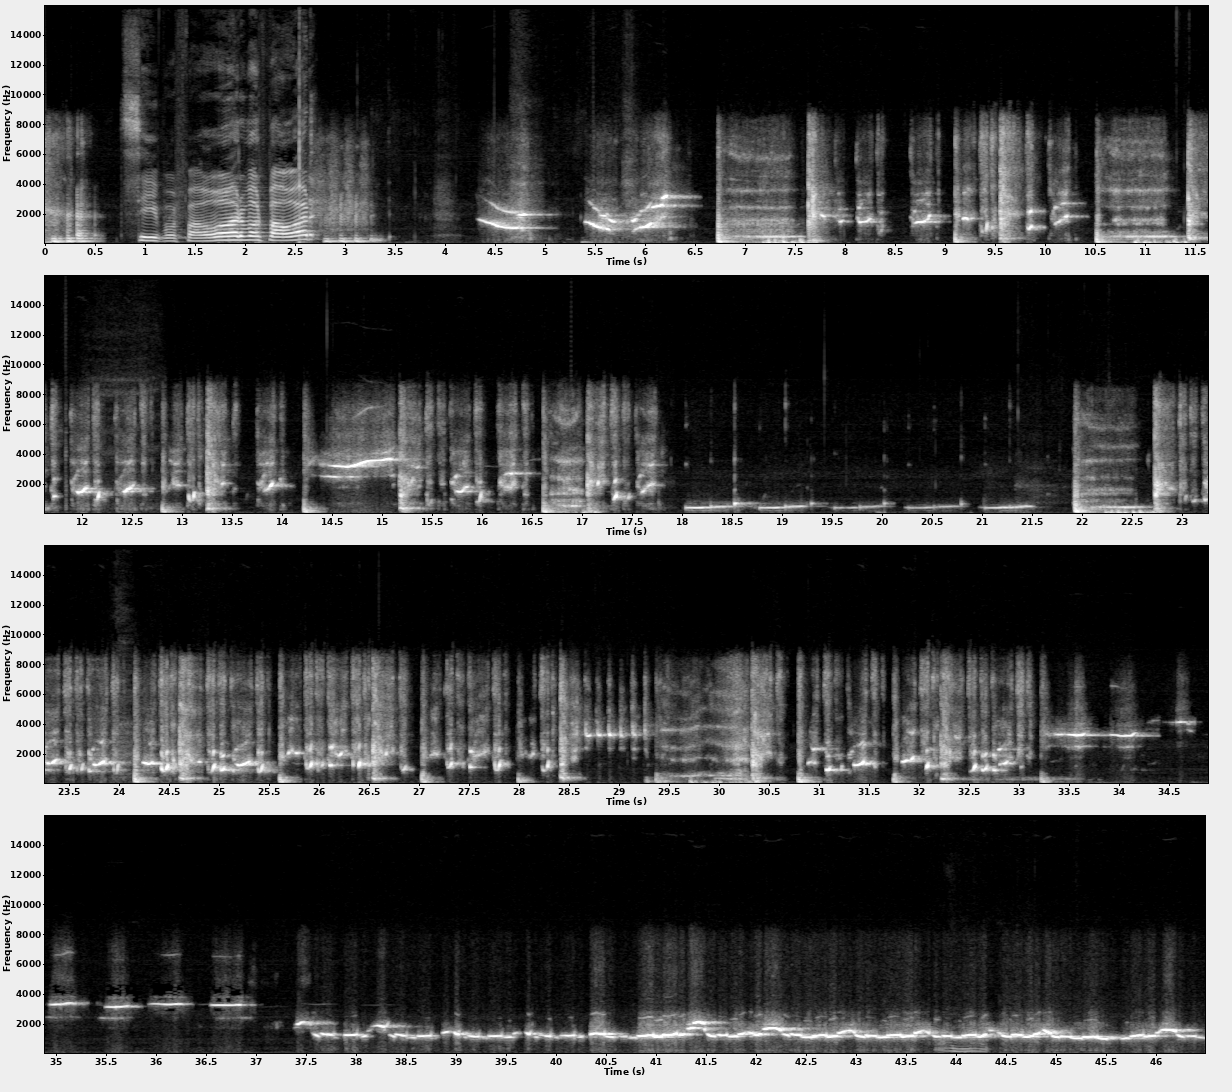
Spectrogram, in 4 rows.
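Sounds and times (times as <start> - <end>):
speech: 0.0 - 3.5
laughter: 2.7 - 3.5
solo vocal beatbox chirpy whistles: 4.3 - 46.4.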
